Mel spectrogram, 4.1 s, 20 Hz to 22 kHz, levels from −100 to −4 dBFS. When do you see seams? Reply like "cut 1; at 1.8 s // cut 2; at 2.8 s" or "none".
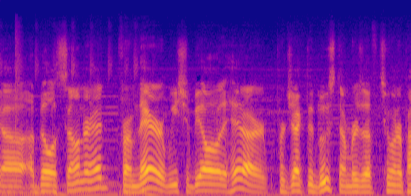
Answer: cut 1; at 1.1 s // cut 2; at 2.7 s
